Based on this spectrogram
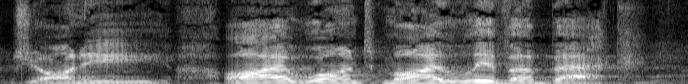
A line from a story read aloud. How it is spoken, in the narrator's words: a zombie who groaned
